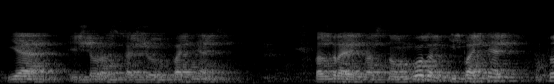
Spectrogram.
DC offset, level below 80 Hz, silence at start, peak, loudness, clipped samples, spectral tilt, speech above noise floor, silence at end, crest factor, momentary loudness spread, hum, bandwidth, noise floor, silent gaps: under 0.1%; -78 dBFS; 0.05 s; -20 dBFS; -38 LUFS; under 0.1%; -5.5 dB/octave; 25 dB; 0 s; 18 dB; 9 LU; none; 13 kHz; -62 dBFS; none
